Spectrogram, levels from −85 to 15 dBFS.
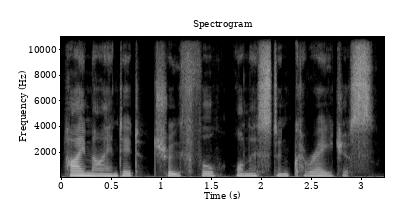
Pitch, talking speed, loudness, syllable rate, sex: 150 Hz, 110 wpm, -22 LUFS, 3.7 syllables/s, male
